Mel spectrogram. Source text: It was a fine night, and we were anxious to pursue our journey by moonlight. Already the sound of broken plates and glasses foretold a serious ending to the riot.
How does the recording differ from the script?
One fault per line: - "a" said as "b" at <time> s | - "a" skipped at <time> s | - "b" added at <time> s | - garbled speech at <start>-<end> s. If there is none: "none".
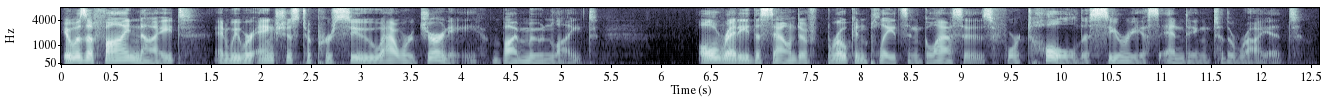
none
